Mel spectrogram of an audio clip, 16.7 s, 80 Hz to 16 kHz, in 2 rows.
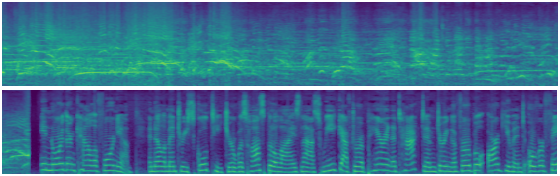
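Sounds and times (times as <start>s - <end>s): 
crowd of protesters yelling and shouting over one another: 0.0s - 8.8s
speech: 9.0s - 16.6s.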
